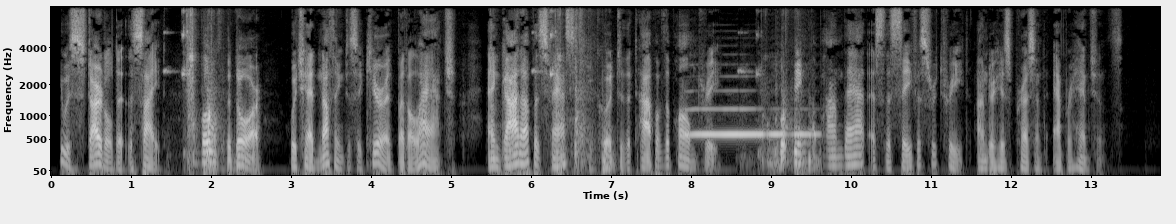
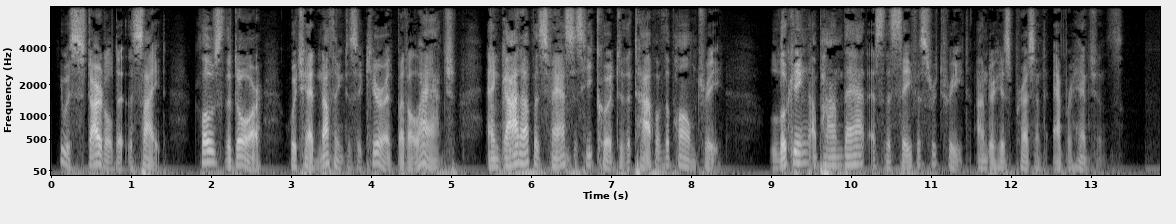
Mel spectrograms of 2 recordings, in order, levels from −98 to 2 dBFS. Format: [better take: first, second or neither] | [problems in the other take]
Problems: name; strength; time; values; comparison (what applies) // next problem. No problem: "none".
second | noise reduction (neural mask model RNNoise)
